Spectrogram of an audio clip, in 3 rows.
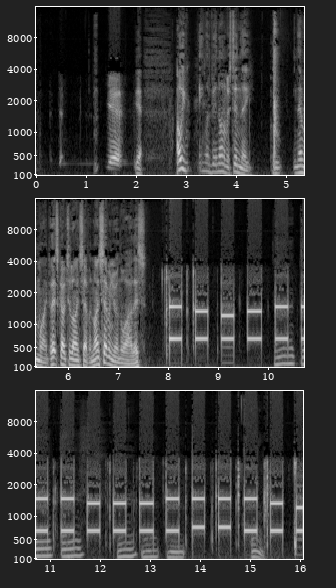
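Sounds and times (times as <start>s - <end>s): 
speech: 1.5s - 7.6s
touch-tone telephone dialing a long number: 8.0s - 16.0s.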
